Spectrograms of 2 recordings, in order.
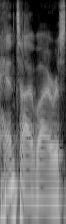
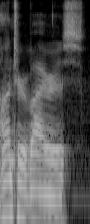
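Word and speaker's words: hantavirus: It's not the hentai virus. It's the etchy virus. It's the hunter virus.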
